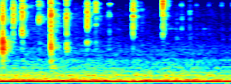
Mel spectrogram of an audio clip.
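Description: Typing on a computer keyboard: a quick run of irregular keystrokes over a steady low hum.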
